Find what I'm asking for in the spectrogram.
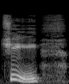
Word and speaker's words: Qi: And I'm glad you're using the term Qi, which is Qi, but it's Chinese pronounced Qi. A lot of people say, oh, I have a Qi charger.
